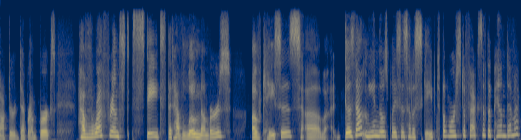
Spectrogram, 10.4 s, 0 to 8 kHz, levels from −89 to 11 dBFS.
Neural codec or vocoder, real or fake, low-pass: codec, 16 kHz, 2 kbps, X-Codec, HuBERT features, trained on balanced general audio; fake; 7.2 kHz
